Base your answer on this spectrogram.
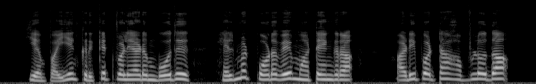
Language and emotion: Tamil, fearful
